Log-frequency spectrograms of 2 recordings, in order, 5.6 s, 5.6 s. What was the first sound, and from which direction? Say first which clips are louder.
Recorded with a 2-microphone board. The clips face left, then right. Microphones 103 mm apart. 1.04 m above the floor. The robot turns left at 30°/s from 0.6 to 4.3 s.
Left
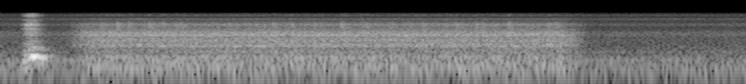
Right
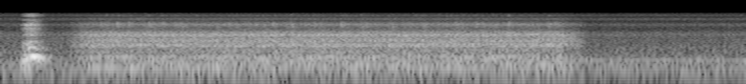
Breathing: even; 45° right (ahead or behind).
